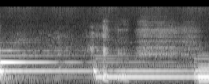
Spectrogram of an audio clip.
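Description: Sustained single notes played on a musical instrument: a high note sounds and fades, an octave-lower note enters about a second in and is held, and a lower note joins near the end. They are sounded as the C note of the tuning illustration.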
